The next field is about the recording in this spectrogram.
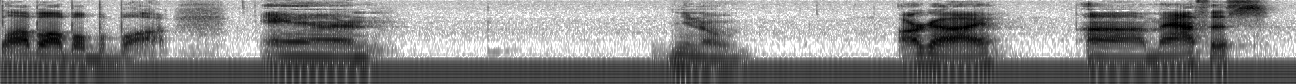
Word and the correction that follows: Mattis: and I might be pronouncing his name wrong, you know, and so if I am, you know, forgive me. Mattis, there we go.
